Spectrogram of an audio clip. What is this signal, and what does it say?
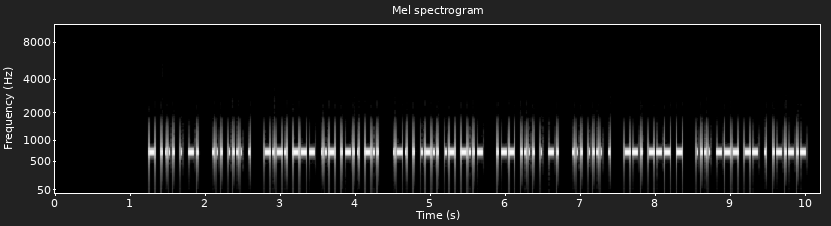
Morse code, heard as a keyed tone, about 44 wpm, 700 Hz. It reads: THEN SHE COULD RELAX WHEN SHE GOT HOME.
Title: Sentences from Top 1400 Words 45wpm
